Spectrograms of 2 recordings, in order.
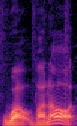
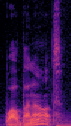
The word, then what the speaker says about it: Wout van Aert: Is it Wout?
